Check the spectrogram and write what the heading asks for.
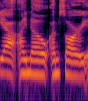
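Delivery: low, slow, dull monotone with no inflection. Acting out how she answered an apology, in a flat monotone voice. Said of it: "like this monotone ass voice".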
